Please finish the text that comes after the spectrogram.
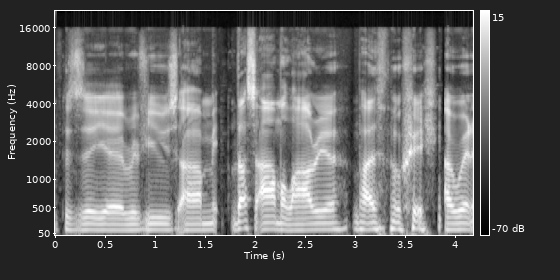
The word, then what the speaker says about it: Armillaria: That's Armillaria, by the way.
